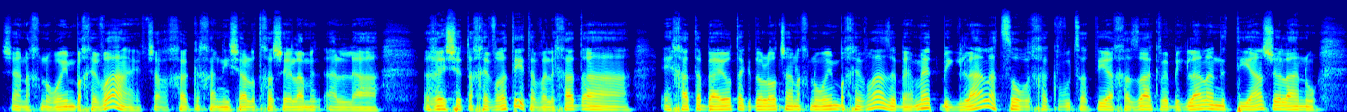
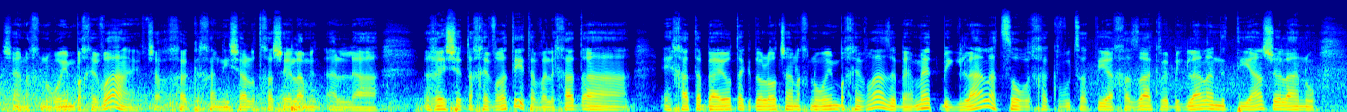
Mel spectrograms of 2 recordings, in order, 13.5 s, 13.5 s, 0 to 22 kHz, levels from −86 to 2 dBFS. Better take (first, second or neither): first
